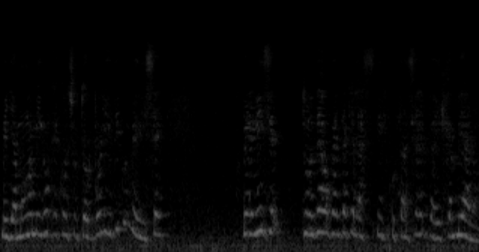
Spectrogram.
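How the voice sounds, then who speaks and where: A very fast pace amid audible room echo. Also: woman, high pitch for a woman, ordinary pitch variation. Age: 60s. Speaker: journalist and independent candidate. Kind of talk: political debate. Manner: animated.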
